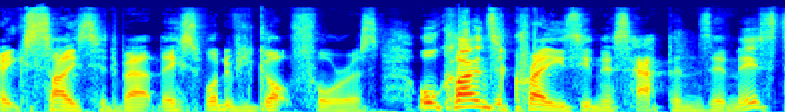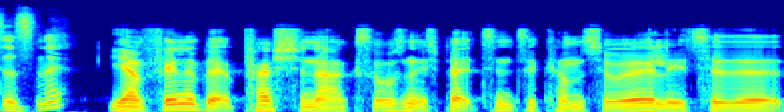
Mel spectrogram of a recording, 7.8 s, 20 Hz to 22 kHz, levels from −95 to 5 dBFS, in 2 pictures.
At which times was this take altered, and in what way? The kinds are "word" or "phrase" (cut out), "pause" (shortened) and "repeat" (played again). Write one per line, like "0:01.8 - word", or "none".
0:04.3 - pause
